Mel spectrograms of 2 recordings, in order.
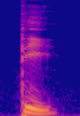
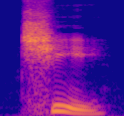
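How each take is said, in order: First: The consonant is a plain t sound. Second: The consonant is a ch-like palatal sound. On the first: "o T está só na ponta da língua" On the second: "a área de contato da língua com o palato aumenta"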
